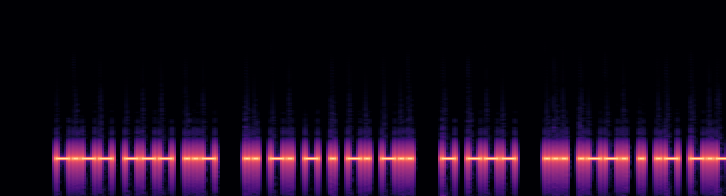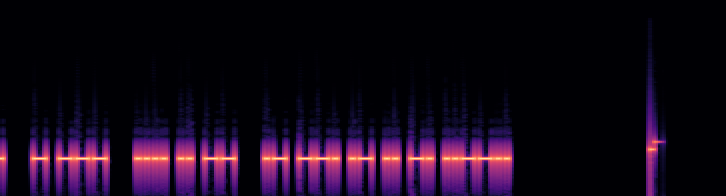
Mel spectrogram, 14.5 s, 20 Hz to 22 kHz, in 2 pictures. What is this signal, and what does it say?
Morse code, heard as a keyed tone, about 28 wpm, 700 Hz. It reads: YOU INTEND TO SPEAK TO HIM AGAIN?
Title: Sentences from Top 1600 Words 28wpm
